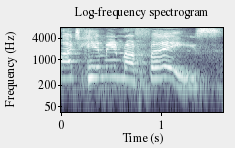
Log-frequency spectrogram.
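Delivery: very high, squeaky voice. Retelling a funny scene where Finn gets hit, in a squeaky Finn voice. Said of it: "Finn's all squeaky voice".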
